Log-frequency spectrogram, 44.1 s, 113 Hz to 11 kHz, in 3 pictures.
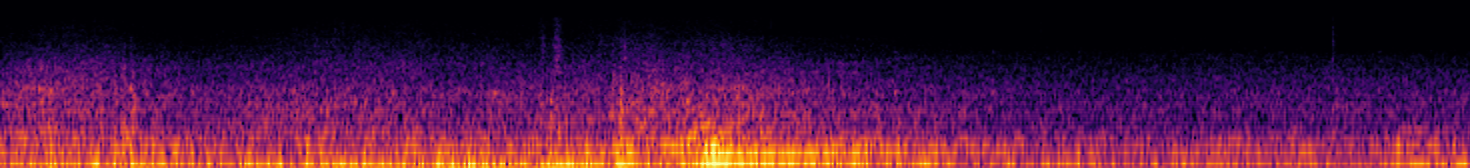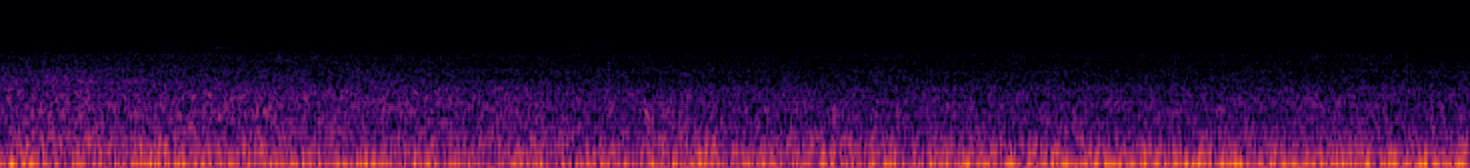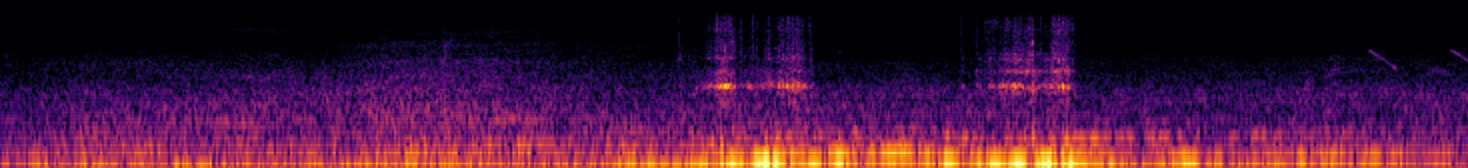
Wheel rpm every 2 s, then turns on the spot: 0, 0, 0, 0, 0, 0, 0, 0, 0, 0, 0, 0, 0, 0, 0, 0, 0, 0, 20, 10, 10, 0.
36-42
